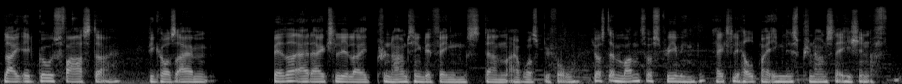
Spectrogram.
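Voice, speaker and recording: Brisk and steady, with vocal fry in a medium-pitched voice, a young man with a Danish accent casually talks to his game stream audience. He reads the chat out loud and frequently restarts or fills space with filler words.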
